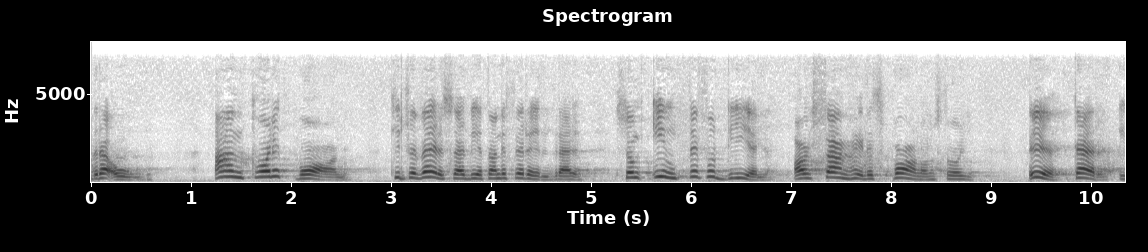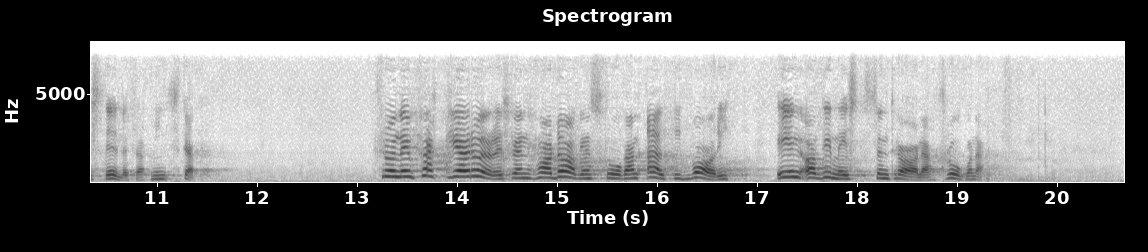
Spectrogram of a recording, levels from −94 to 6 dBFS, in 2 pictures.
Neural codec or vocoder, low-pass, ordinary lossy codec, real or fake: codec, 16 kHz, 2 kbps, FunCodec, trained on Chinese and English, 25 frames a second; 7.2 kHz; none; fake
